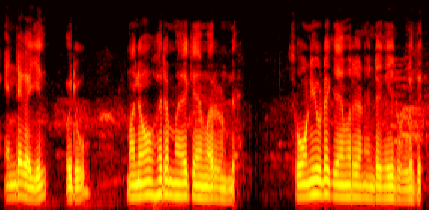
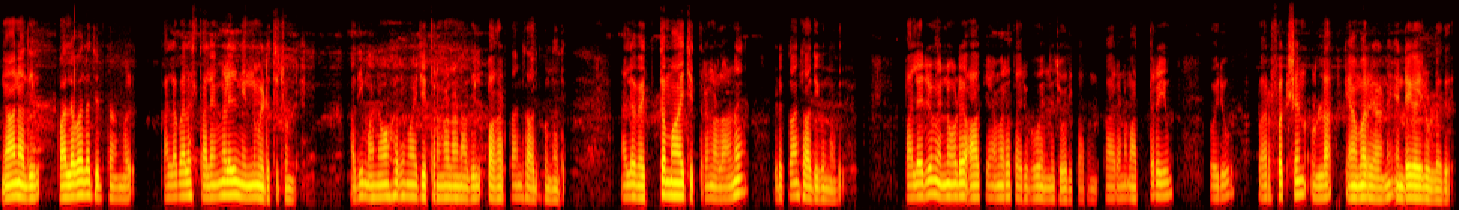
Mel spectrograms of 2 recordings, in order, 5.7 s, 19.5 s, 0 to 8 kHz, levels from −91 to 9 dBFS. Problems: background conversations at intervals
